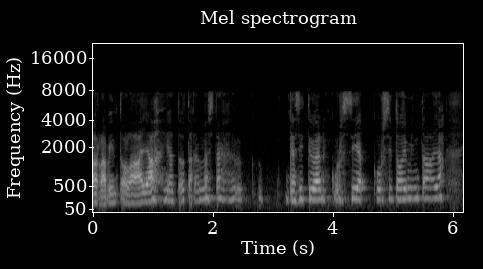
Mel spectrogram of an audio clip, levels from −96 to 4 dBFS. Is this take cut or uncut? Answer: cut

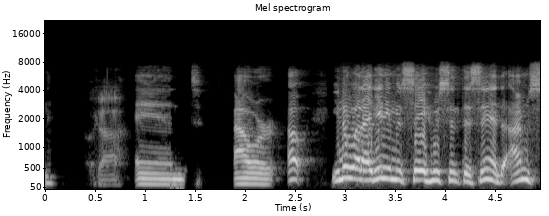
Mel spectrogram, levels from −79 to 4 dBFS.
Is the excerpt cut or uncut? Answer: uncut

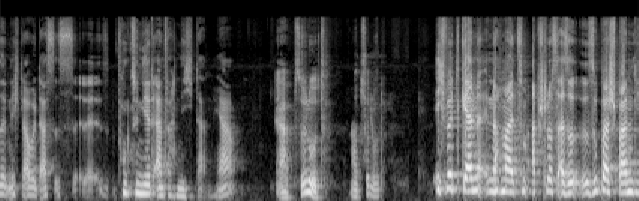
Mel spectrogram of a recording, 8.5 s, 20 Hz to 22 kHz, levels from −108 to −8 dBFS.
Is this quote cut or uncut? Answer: uncut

